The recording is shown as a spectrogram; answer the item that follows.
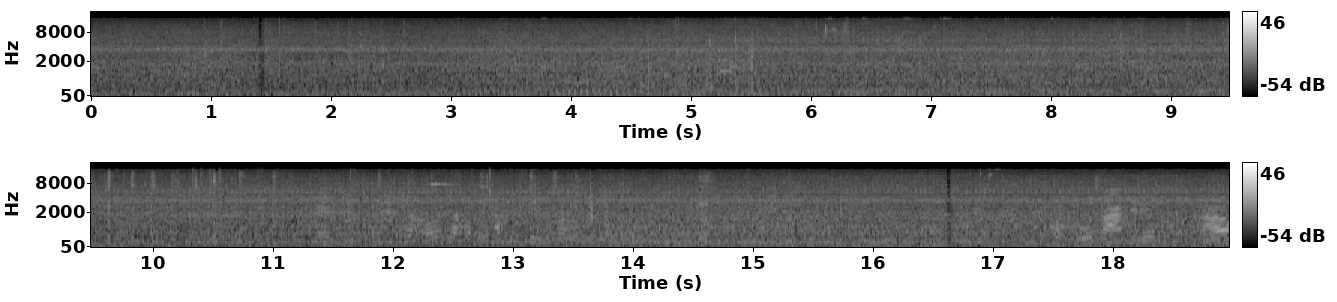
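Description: Steady outdoor background din: a low, even rumble like distant road traffic, with faint indistinct voices.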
